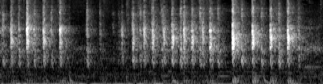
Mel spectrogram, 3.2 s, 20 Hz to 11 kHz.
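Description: Rapid keystrokes on a loud Corsair K70 RGB mechanical keyboard at a rendering PC, a steady clacky run of sharp taps with a brief burst near the end, close and alone without talk.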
